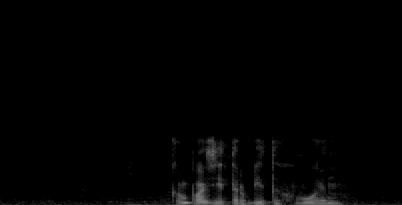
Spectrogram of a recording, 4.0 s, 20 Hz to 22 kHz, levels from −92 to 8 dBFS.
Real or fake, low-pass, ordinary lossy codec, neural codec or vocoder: real; 7.2 kHz; Opus, 24 kbps; none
